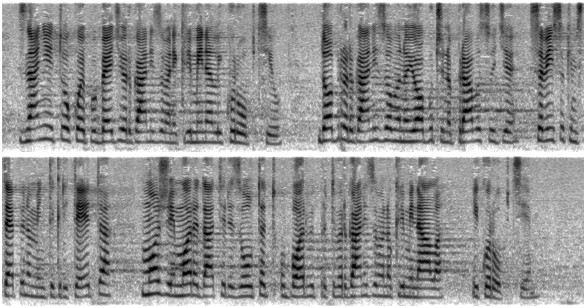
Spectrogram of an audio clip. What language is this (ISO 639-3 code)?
srp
